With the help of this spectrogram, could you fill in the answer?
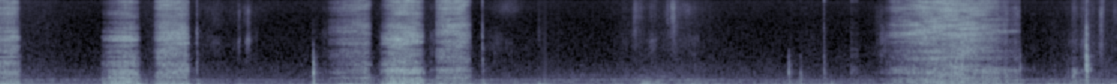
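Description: A gloved hand writes with yellow chalk on a small solid slate board set in a wooden frame, then draws a line. Bursts of scratchy, bright chalk strokes rise over a low rumble, separated by a few soft taps and clicks. A longer, steady scrape near the end is the drawn line.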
